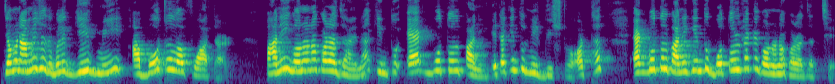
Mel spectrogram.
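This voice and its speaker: A woman teaching English grammar in a patient, repetitive way, slowing down on key words and using fillers. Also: extremely high pitch, very animated, fairly bright tone. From Bangladesh. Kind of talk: grammar lesson explanation.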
